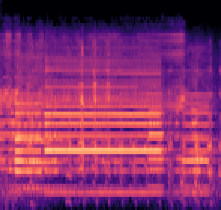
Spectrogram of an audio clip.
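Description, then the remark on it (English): Several car horns honk together in a loud, sustained chorus of overlapping tones, with a brief dip before more honking continues, as a crowd of people gathered in their cars honk to show they are glad to be there. “If you're glad to be here, honk your horn.”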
